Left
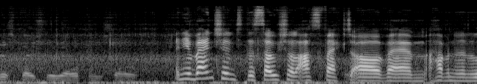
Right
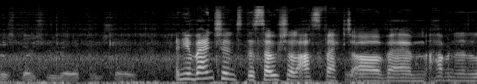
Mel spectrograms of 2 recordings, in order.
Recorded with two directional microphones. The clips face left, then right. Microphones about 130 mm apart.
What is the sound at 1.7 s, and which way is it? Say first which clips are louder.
Speech: left 2 dB; 25° left (ahead or behind).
